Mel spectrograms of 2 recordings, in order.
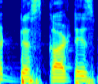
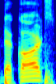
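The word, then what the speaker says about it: Descartes: इसका पता लगाने के लिए मैंने आपको बताया था डेस्कार्टेस मेथड, सही प्रोनाउंसिएशन है डेकार्ट्स मेथड। तो डेकार्ट्स को लिखते हैं हम डेस्कार्टे।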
